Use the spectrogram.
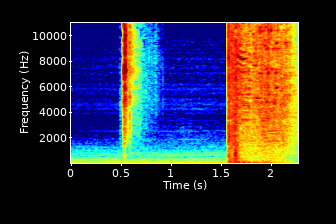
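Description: A short sharp crack followed by a loud, bright shattering burst as a glass window is shot and breaks apart in the shooter game Receiver 2, debris spraying for about a second.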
